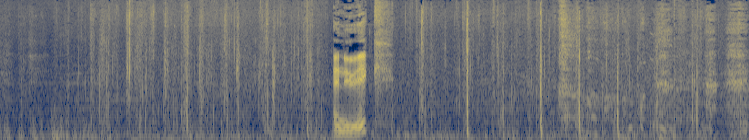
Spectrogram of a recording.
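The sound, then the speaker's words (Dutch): Repeated thudding footfalls of someone running, landing heavily in a steady rhythm, with a brief louder burst partway through and people talking over the steps. “Maar ik plof. Met uw goed zo. Te hard op de grond.”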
